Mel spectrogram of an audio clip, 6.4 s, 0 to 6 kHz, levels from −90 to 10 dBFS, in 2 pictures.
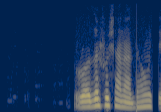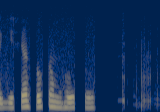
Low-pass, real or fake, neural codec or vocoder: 5.4 kHz; real; none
